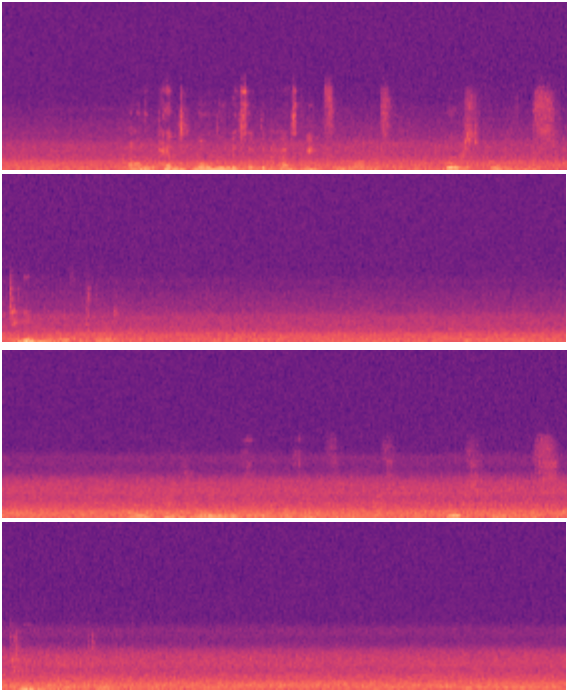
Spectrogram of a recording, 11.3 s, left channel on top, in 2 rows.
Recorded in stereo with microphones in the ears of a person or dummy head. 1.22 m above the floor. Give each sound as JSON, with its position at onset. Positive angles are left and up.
{"t": 1.3, "sound": "a woman speaking", "side_deg": 85, "distance_m": 2.0}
